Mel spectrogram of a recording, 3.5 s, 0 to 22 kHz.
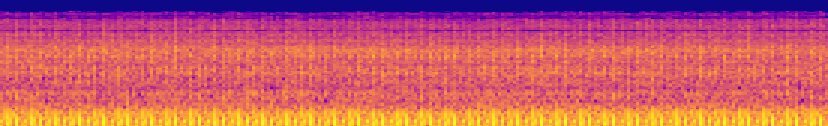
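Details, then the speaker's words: Generac 750 W small single-cylinder generator after final adjustments with air cleaner fitted, running under 350 W load (half rating): steady, even beat with no hunting or surging; governor and mixture settled. "I'm 350 watts which is half the rating in this generator I think we're there it's no more searching and it's as good as it gets I believe"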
